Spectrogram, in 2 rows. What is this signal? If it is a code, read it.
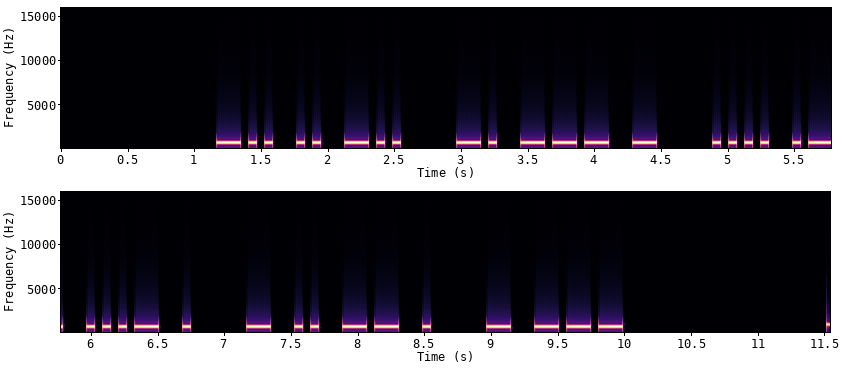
Morse code, heard as a keyed tone, about 19 wpm, 700 Hz. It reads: DID NOT HAVE TIME TO
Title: Sets of 5 Words Encore 20wpm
